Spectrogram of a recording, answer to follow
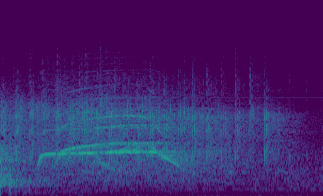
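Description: A sparse audience applauding and fading away steadily. About a second in, one long high held call from a spectator rises over the clapping and then falls away.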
